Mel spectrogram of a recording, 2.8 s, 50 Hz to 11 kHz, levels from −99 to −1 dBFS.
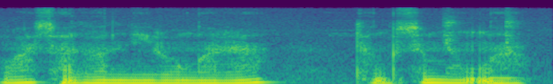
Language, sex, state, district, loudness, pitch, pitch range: Garo, male, Meghalaya, South Garo Hills, -14 LUFS, 110 Hz, 105-120 Hz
